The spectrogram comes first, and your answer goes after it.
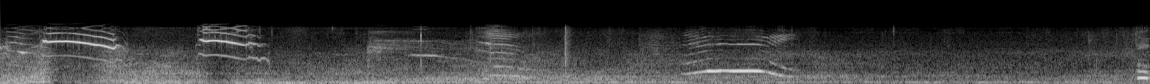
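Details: Indoors, a mother cat with her kittens has been brought into a child's crib. High, wavering meows come in short bursts, followed by a lower, steady drawn-out meow. Quiet room sounds and a voice are also heard.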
